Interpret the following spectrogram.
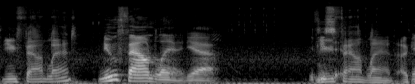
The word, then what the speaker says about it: Newfoundland: So it's not Newfoundland. It's Newfoundland. Newfoundland, yeah. If Newfoundland. Okay. Yeah, it's like if to noof was a verb.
